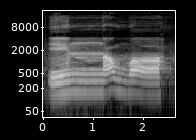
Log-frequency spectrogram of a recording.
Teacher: itu bacaan mendengung nih bertasydid dibaca dengan dengung yang lama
